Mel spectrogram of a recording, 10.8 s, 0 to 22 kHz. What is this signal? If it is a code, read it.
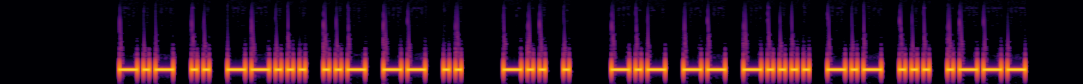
Morse code, heard as a keyed tone, about 20 wpm, 700 Hz. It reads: KI7UMI DE KM6KSJ
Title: USA Callsign DE Callsign - 6 Characters - 20wpm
